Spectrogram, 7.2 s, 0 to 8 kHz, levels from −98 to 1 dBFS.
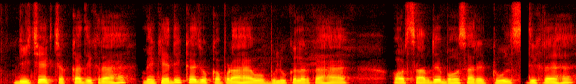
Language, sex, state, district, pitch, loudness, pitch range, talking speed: Hindi, male, Bihar, East Champaran, 130 Hz, -26 LUFS, 125-130 Hz, 200 wpm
